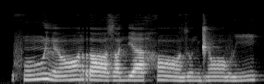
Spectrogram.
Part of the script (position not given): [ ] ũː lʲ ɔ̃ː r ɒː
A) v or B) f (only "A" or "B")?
B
